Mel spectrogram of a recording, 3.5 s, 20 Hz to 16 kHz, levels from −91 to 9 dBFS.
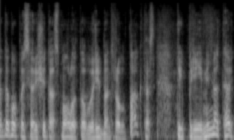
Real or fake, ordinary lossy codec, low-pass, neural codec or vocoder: fake; MP3, 96 kbps; 14.4 kHz; vocoder, 44.1 kHz, 128 mel bands, Pupu-Vocoder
